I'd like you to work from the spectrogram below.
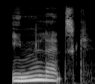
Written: indenlandsk

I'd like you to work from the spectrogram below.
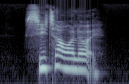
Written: zittauerløg

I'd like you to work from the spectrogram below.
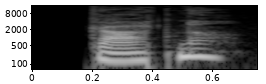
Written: gartner

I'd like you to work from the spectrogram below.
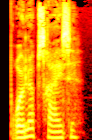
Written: bryllupsrejse

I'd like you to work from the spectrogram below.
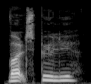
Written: voldsbølge

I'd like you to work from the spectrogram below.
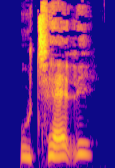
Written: utallig

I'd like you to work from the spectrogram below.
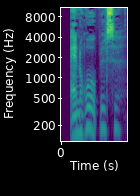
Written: anråbelse

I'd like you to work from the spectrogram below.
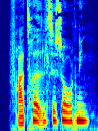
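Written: FRATRÆDELSESORDNING

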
